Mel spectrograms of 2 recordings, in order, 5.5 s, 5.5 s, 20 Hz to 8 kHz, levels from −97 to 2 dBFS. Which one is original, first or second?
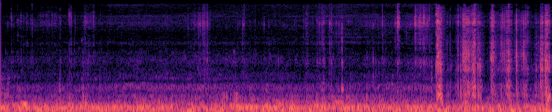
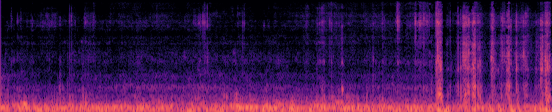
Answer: first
